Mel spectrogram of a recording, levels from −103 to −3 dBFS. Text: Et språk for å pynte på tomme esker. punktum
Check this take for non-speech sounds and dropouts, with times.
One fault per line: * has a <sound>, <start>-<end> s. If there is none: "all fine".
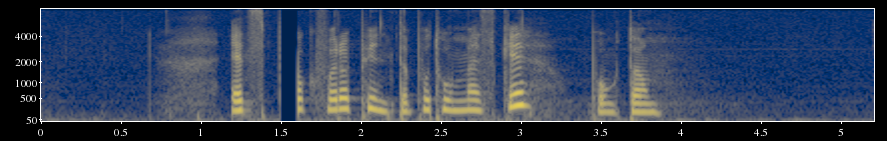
* has a dropout, 1.5-1.6 s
